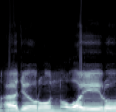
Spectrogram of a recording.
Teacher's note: تنوین کے بعد غائن آیا ہے تو اظہار حلقی ہوگا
